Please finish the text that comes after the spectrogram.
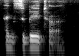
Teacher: there is no r sound because it is at the end of the word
